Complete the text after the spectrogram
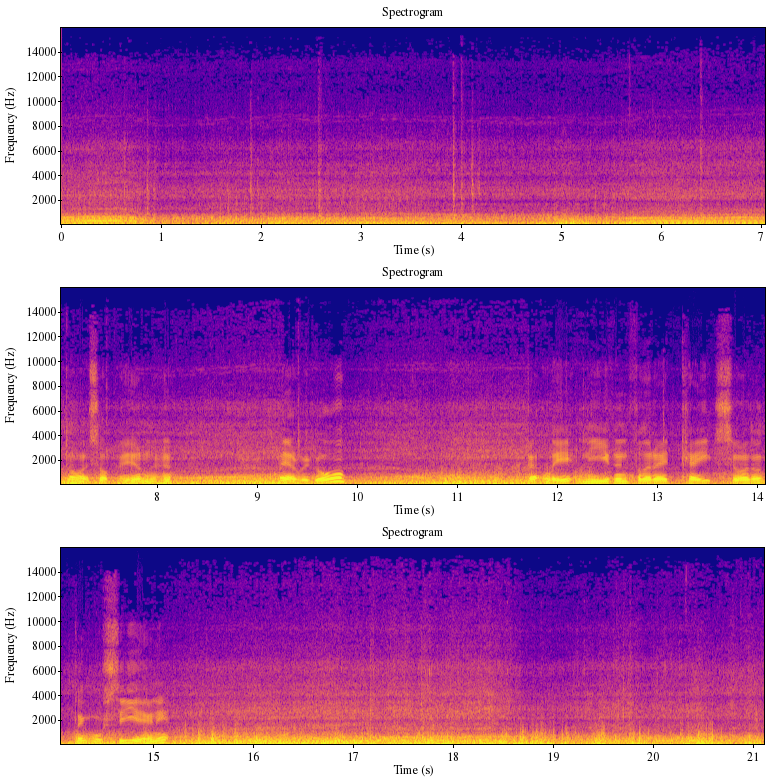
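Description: A motorcycle engine hums steadily and revs up and down while riding.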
